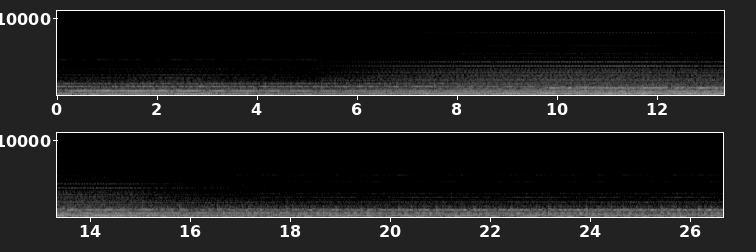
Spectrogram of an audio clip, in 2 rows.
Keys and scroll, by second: 0.5 x, 1.3 z, 2.2 x, 16.9 z, 19.5 Delete, 21.2 a.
